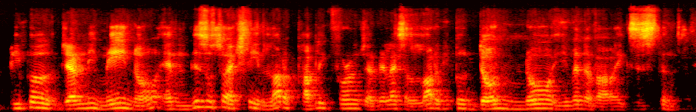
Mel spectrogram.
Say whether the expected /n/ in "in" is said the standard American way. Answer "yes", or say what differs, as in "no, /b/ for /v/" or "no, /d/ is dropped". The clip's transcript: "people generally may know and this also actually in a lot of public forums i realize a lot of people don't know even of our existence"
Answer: no, /l/ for /n/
